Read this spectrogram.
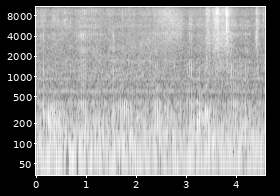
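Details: A cat named Patches rests on a couch on a Friday afternoon, purring in an even, low throb that never pauses, with light scratchy sounds near the end.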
